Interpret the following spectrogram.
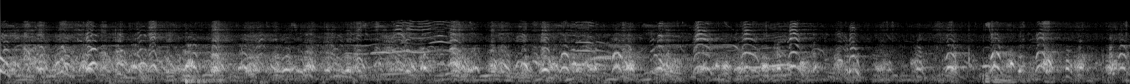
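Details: Chimpanzees at the sanctuary on Ngamba island: a dense, overlapping chorus of harsh screams and wavering hoots. The calls run almost continuously for about eleven seconds, rising and falling in loudness without a clear pause.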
